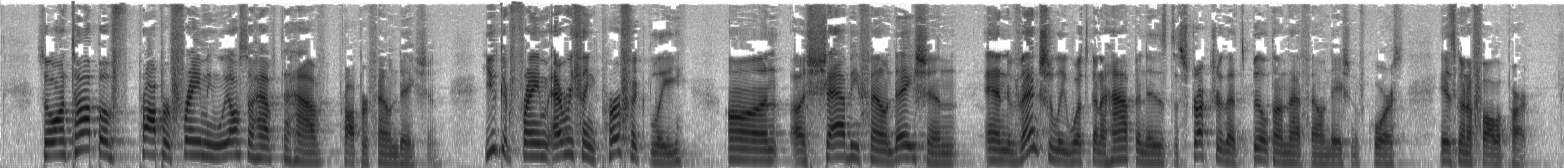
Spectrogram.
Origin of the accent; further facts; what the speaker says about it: Ottawa, Ontario, Canada; because I grew up in Ottawa, the capital of Canada.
